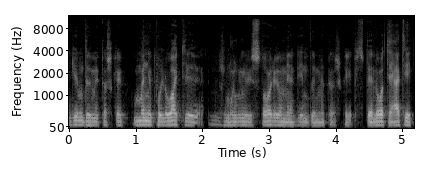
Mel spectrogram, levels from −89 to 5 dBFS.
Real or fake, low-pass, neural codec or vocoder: fake; 10.8 kHz; codec, 24 kHz, 1.5 kbps, HILCodec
